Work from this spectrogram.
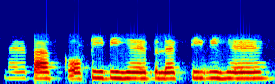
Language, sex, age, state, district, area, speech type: Hindi, female, 18-30, Madhya Pradesh, Hoshangabad, urban, conversation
